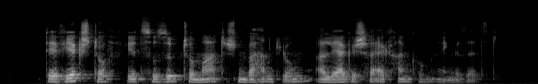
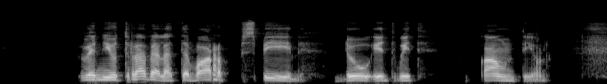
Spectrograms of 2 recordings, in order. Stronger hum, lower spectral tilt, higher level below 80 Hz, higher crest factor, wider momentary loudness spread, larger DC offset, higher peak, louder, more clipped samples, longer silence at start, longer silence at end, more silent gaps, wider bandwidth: neither; second, -4 dB/octave vs -5.5 dB/octave; second, -76 dBFS vs -64 dBFS; about the same, 24 dB vs 20 dB; first, 19 LU vs 11 LU; neither; second, -8 dBFS vs 0 dBFS; second, -30 LUFS vs -19 LUFS; neither; second, 0.45 s vs 0.8 s; first, 0.4 s vs 0 s; second, none vs 4.50-4.57 s, 5.59-5.67 s; first, 11.5 kHz vs 7.8 kHz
